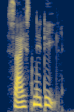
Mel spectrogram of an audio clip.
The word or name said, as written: sekstendedel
